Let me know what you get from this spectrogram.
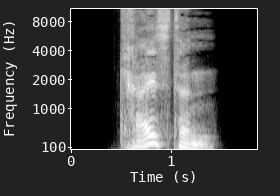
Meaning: inflection of kreißen: 1. first/third-person plural preterite 2. first/third-person plural subjunctive II
- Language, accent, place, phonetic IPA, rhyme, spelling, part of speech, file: German, Germany, Berlin, [ˈkʁaɪ̯stn̩], -aɪ̯stn̩, kreißten, verb, De-kreißten.ogg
